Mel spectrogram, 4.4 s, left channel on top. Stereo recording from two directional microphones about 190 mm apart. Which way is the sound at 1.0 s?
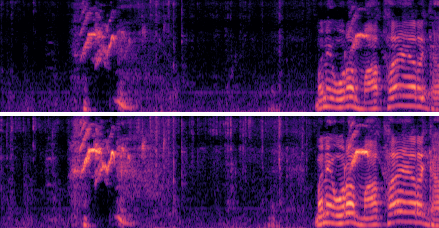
15° left (ahead or behind).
